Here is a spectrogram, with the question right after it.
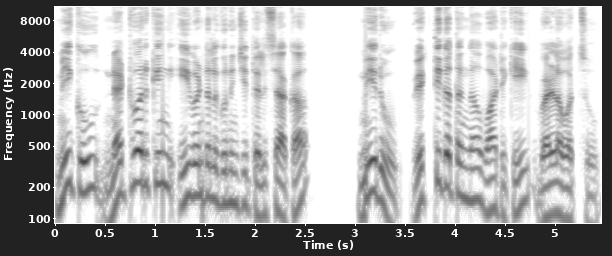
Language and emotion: Telugu, neutral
